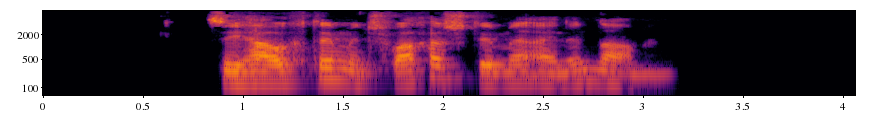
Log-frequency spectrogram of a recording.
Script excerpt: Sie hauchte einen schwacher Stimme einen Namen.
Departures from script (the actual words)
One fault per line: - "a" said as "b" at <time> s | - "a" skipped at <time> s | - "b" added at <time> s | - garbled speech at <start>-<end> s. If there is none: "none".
- "einen" said as "mit" at 1.4 s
